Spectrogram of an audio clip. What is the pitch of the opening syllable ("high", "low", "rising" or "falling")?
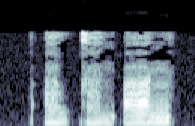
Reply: low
